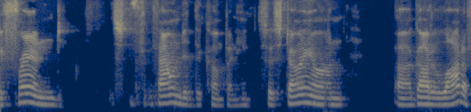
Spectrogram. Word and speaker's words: Stion: I'm pretty sure you did, but and please correct me if I'm pronouncing it wrong, but you worked at a company called Stion. Oh, yeah. Yeah. Stion.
